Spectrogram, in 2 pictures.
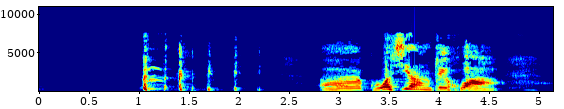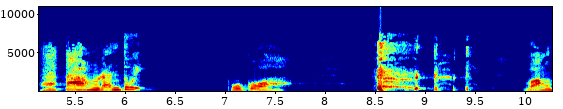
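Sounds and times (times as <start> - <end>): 
voice imitating wheezy coughing of an old man with asthma: 1.0 - 2.3, 8.5 - 9.6
speech: 2.8 - 6.3, 7.0 - 7.7, 10.0 - 10.2.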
